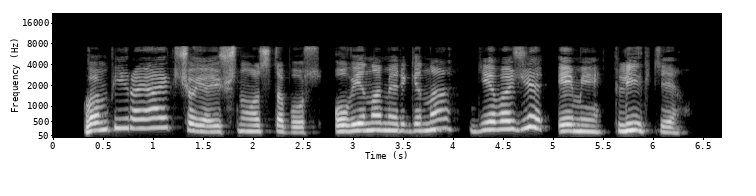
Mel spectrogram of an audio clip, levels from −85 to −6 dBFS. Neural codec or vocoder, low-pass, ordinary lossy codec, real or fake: none; 7.2 kHz; MP3, 64 kbps; real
